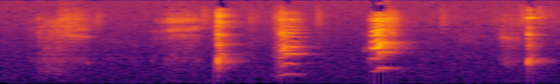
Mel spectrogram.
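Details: Person with hiccups: four sharp, sudden hiccup bursts at irregular intervals, separated by softer breaths, in a quiet room.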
